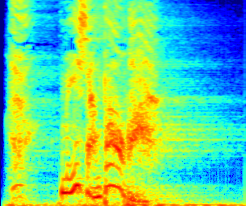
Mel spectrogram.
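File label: deny, Chinese; Dota 2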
